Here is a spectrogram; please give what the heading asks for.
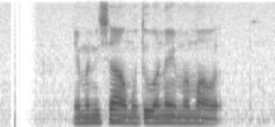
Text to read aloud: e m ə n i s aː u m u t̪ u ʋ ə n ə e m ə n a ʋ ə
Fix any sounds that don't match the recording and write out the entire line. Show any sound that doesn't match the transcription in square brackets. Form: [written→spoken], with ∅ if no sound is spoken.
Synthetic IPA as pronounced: e m ə n i s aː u m u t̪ u ʋ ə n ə e m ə [n→m] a ʋ ə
